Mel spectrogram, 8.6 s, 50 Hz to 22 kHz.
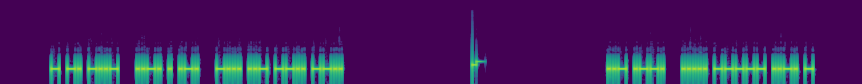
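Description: Fast Morse code at about 45 words per minute sending common QSO phrases, a single steady mid-pitched tone keyed in rapid dots and dashes, sent in two bursts separated by a pause with one brief click.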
